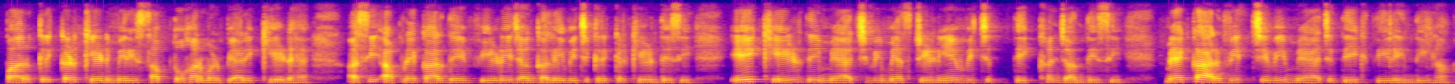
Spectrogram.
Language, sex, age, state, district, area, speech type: Punjabi, female, 30-45, Punjab, Tarn Taran, rural, spontaneous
